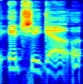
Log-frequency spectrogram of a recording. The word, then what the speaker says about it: Ichigo: Side note, why do you say Ichigo? Ichigo. Like it's itchy. That's how you say it.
